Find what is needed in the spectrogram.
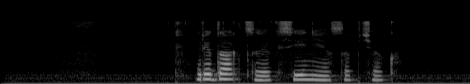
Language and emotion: Russian, neutral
